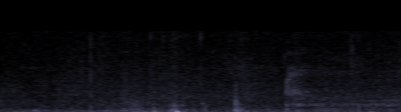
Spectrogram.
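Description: A few faint, scattered knocks and rustles of people shifting in a quiet room, over a low background hiss, with one sharper knock near the middle.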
